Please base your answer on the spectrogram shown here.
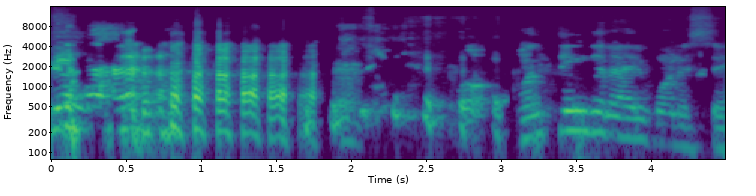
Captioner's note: all laughing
